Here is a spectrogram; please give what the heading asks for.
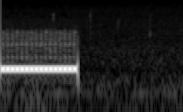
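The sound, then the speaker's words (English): Ringback tone of a telephone call to a payphone, one steady mid-pitched electronic tone lasting under half a second before cutting off into near silence. “Would you pick up a payphone ringing? I might.”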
